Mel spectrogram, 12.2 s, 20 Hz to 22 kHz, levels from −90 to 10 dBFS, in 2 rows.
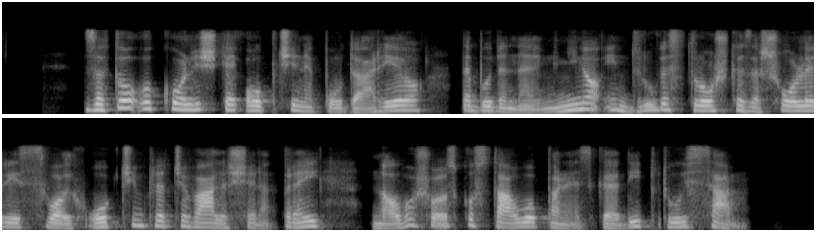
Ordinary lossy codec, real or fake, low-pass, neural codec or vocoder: none; fake; none; codec, 16 kHz, 0.8 kbps, ZipCodec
